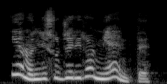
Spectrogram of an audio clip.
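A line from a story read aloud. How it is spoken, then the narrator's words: High-pitched voice. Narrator (Italian): disse con la sua voce più acuta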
